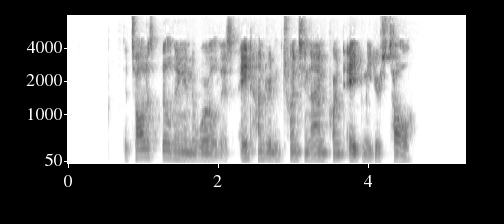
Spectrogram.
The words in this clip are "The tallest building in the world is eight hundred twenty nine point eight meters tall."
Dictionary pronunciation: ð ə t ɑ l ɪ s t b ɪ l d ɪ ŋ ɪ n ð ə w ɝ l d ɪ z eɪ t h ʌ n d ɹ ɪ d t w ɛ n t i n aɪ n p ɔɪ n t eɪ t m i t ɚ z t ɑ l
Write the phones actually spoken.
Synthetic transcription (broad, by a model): ð ə t ɑ l ɪ s t b ɪ l d ɪ ŋ ɪ n ð ə w ɝ l d ɪ z eɪ t h ʌ n d ɹ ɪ d t w ɛ n t i n aɪ n p ɔɪ n t eɪ t m i t ɚ z t ɑ l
